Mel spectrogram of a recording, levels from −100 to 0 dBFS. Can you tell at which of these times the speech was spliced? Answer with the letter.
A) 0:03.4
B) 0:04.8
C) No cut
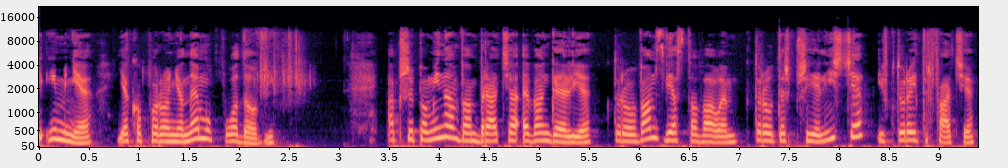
A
